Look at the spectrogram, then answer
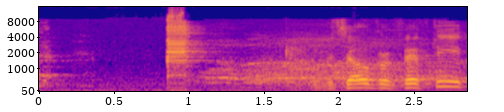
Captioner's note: buzz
